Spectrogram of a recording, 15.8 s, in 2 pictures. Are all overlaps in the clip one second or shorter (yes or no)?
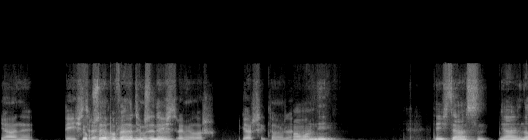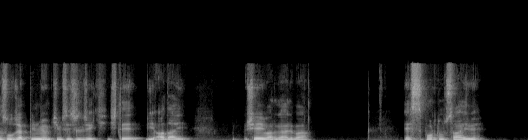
no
